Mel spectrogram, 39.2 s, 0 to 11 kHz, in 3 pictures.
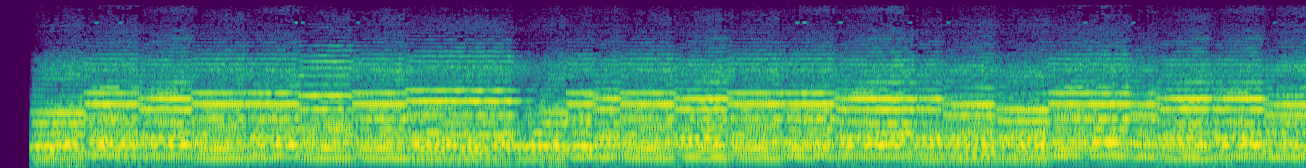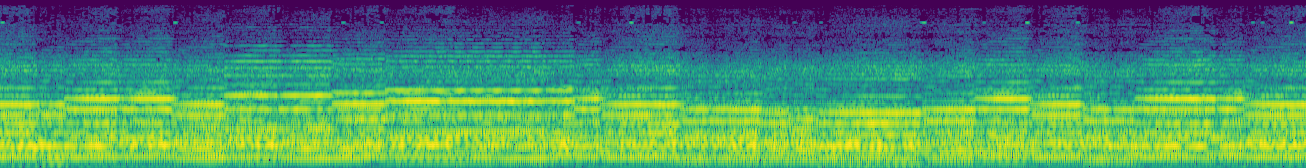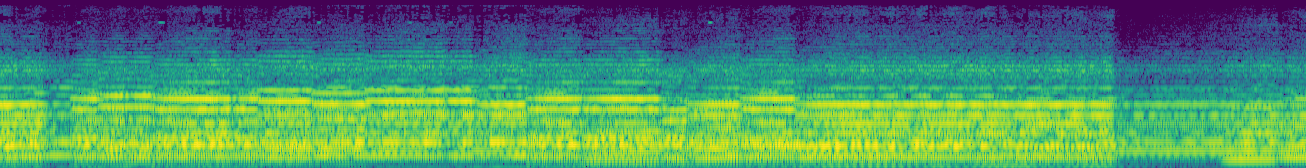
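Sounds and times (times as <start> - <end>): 
woodwind music generated in notation software: 0.3 - 39.1.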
